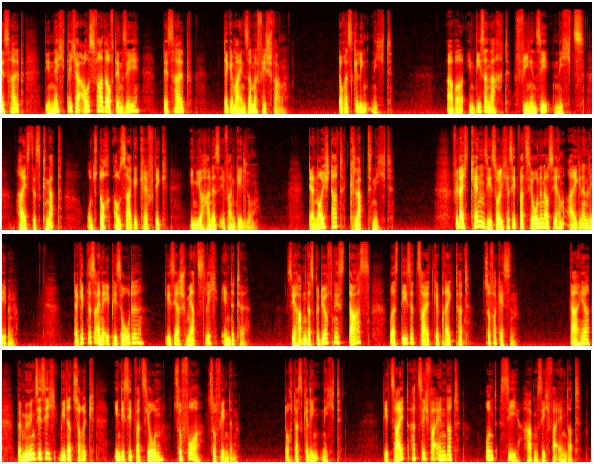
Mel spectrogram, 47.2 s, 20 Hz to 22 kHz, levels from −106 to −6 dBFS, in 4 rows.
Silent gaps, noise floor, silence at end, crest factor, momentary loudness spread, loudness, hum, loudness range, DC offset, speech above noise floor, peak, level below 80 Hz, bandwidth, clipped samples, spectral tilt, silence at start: none; -69 dBFS; 0.25 s; 22 dB; 14 LU; -26 LUFS; none; 5 LU; under 0.1%; 44 dB; -4 dBFS; -56 dBFS; 16.5 kHz; under 0.1%; -6 dB/octave; 0 s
